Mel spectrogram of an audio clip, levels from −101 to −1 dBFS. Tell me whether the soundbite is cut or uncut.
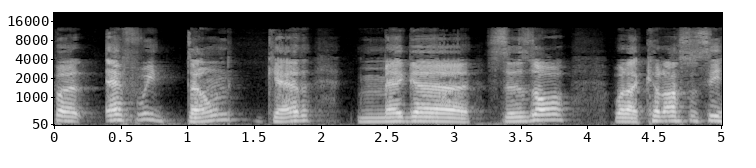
uncut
